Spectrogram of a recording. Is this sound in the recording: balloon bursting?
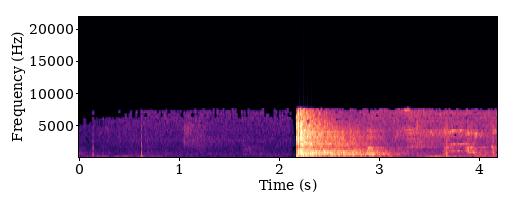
yes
